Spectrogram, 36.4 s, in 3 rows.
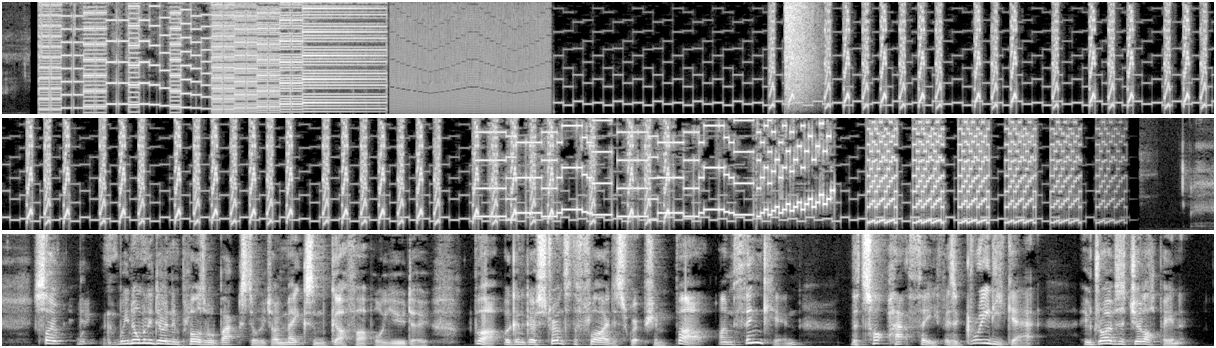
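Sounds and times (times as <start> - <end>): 
chiptune-style arcade game sound effects: 0.4 - 23.4
speech: 24.7 - 36.2.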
